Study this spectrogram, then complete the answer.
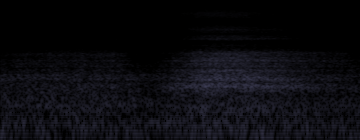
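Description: A yoga instructor takes a slow, deep breath during a power vinyasa flow twist, a soft airy inhale that swells into a louder, close exhale and then fades.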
